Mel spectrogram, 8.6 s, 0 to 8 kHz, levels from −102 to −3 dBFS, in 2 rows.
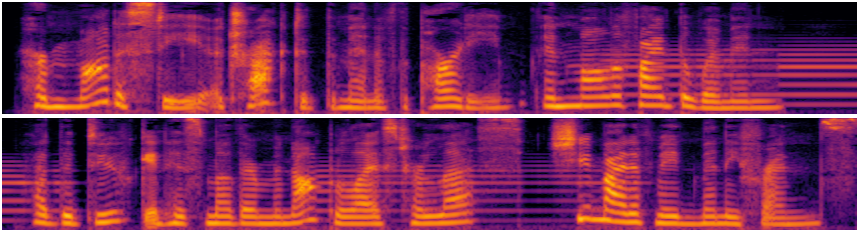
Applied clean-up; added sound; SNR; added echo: neural mask model RNNoise.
